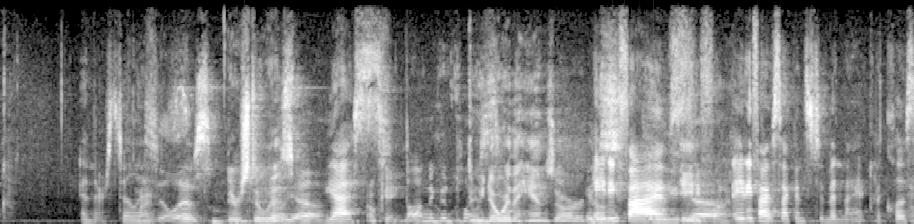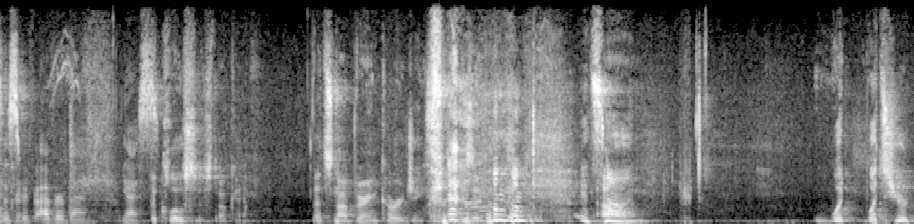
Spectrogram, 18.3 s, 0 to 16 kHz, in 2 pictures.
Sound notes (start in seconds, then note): 13.4 laughter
